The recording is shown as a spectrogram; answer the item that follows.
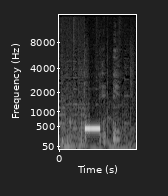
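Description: A single short, steady telephone line tone sounds as a caller is connected on a radio call-in show. The beep is clear and level, set between faint background sounds.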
